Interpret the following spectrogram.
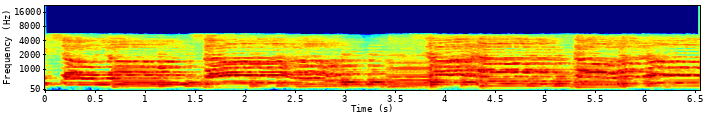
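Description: A woman and a girl singing a song together, accompanied on piano.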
